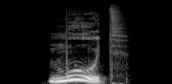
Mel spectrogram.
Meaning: inflection of muhen: 1. second-person plural present 2. third-person singular present 3. plural imperative
- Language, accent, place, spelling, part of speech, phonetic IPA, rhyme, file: German, Germany, Berlin, muht, verb, [muːt], -uːt, De-muht.ogg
